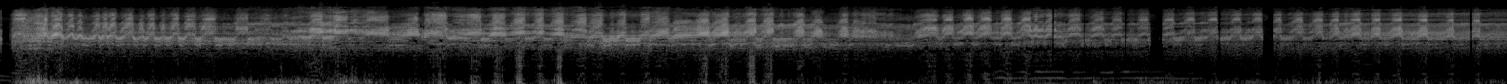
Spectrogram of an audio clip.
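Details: Loud pulsing song of a male bear cicada in a Kansai park, Japan; a harsh shrill buzz broken into fast rhythmic throbs, roughly two or three per second, with a brief low hum and faint clicks toward the end.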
